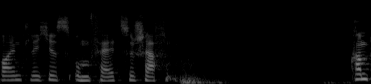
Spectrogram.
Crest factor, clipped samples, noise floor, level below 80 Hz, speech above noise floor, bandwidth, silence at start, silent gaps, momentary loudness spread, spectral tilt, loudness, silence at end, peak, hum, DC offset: 24 dB; under 0.1%; -75 dBFS; -70 dBFS; 28 dB; 16 kHz; 0 s; none; 13 LU; -3.5 dB/octave; -46 LUFS; 0 s; -24 dBFS; none; under 0.1%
